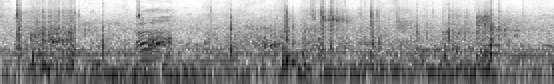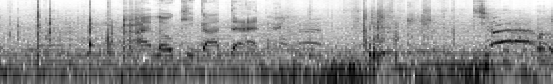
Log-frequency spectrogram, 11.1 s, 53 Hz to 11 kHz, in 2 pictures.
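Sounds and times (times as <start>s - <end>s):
scooter wheels rolling on concrete: 0.0s - 10.2s
background music: 0.0s - 11.0s
scooter deck clacking: 2.2s - 7.2s.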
